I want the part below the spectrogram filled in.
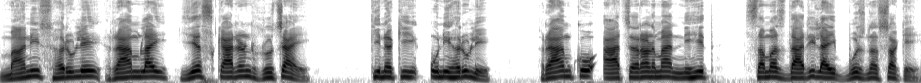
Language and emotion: Nepali, neutral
